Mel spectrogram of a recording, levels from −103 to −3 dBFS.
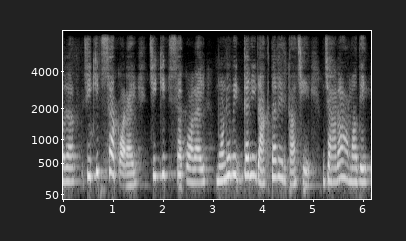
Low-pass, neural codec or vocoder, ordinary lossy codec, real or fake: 7.2 kHz; codec, 44.1 kHz, 2.6 kbps, DAC; none; fake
